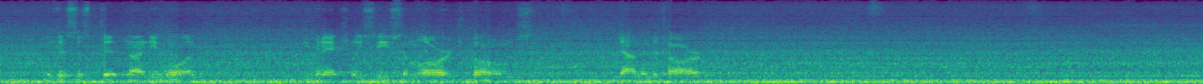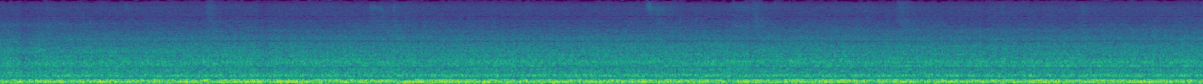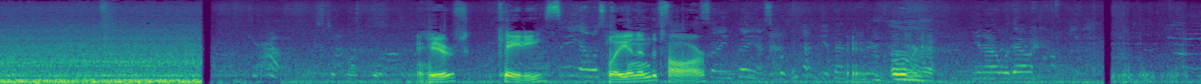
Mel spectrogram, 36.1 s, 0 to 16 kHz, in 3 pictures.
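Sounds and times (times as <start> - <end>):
low mechanical drone: 0.0 - 36.0.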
